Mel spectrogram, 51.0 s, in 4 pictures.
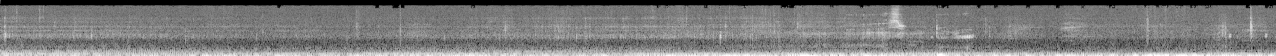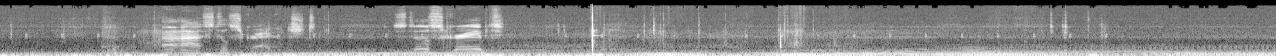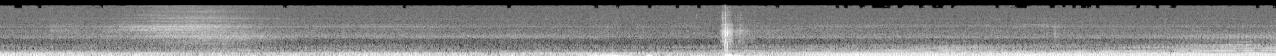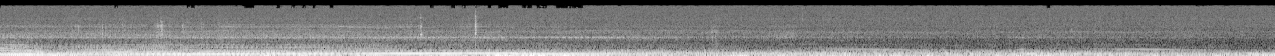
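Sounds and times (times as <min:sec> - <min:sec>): car engine running at low revs: 0:00.0 - 0:51.0
hiss: 0:26.7 - 0:28.3.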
